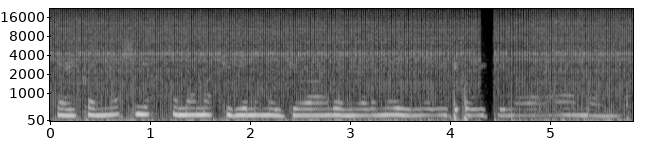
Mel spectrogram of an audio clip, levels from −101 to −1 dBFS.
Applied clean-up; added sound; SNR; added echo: none; Tools; 10 dB; none.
